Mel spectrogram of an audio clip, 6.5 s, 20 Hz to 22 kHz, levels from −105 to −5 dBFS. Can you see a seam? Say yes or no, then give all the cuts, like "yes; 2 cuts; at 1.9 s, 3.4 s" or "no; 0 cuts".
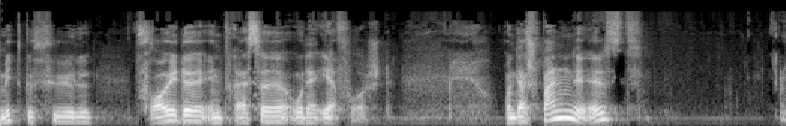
no; 0 cuts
